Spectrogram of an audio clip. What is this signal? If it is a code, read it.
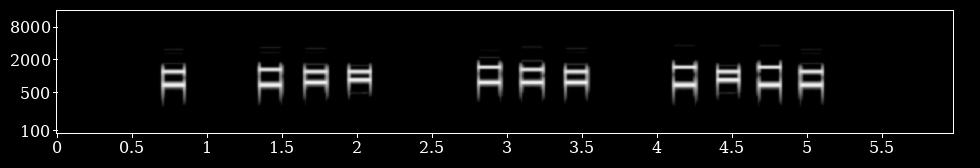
DTMF, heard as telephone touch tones, dialled by hand, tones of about 150 ms. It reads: 1 247 654 3731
